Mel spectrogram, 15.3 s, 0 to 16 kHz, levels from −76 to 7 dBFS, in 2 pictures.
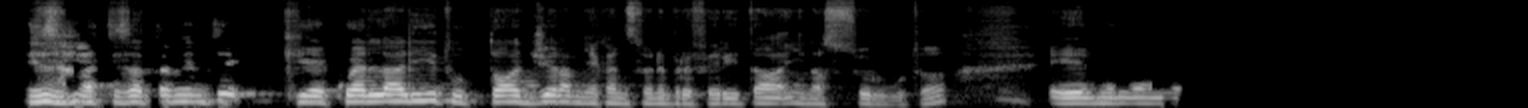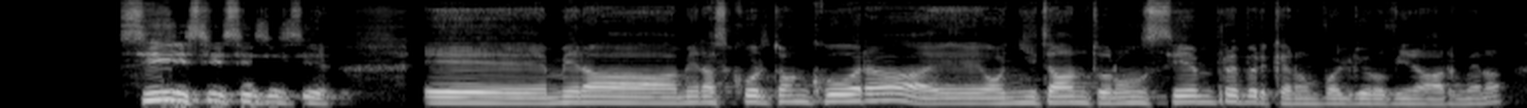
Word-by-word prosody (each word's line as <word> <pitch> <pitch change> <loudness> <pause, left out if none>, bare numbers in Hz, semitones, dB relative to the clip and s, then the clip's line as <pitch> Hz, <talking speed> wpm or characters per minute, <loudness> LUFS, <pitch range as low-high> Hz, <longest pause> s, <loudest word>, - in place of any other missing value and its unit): Esatto, 160 -1 +3
esattamente, 175 +4 0
che 160 -2 +1
quella 175 +1 +6
lì 185 +2 +3
tutt'oggi 170 -2 0
è - - +4
la 170 - 0
mia 140 -3 -7
canzone 130 -2 -7
preferita 125 +3 -4
in 135 -3 -10
assoluto; 120 - -9 0.5
e 140 -1 +1
nella 140 +1 -5
la 135 - -16 2.4
Sì, 205 0 +4
sì, 185 -1 -1
sì, 180 0 0
sì, 160 0 -3
sì, 135 -2 -3 0.4
ehm, 140 -2 +4
me 155 +1 0
la 150 -2 +3
me 155 - -3
l'ascolto 155 +2 -1
ancora, 180 -2 +2
ehm, 135 0 -2
ogni 140 +2 -3
tanto, 150 -2 0
non 145 +1 -3
sempre, 160 +3 -1
perché 150 -4 -4
non 125 0 -6
voglio 125 +1 -4
rovinarmela; 120 +2 -6
150 Hz, 140 wpm, -22 LUFS, 135-170 Hz, 2.4 s, quella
